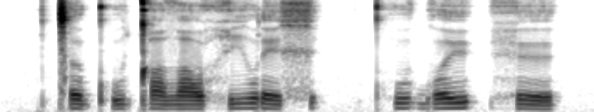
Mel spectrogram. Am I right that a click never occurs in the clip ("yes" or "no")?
no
